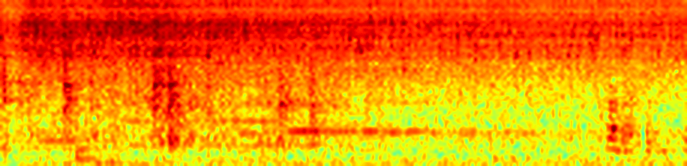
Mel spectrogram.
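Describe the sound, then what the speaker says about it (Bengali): Hilsa fish sizzles steadily in a frying pan at home, a loud continuous hiss with a few clinks and scrapes throughout. "সেই টেস্টি ইলিশ মাছ ভাজা।"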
